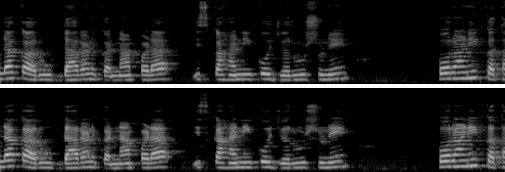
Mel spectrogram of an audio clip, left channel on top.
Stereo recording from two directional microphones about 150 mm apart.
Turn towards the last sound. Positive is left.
turn(degrees=35)  # may be behind; listen again after turning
